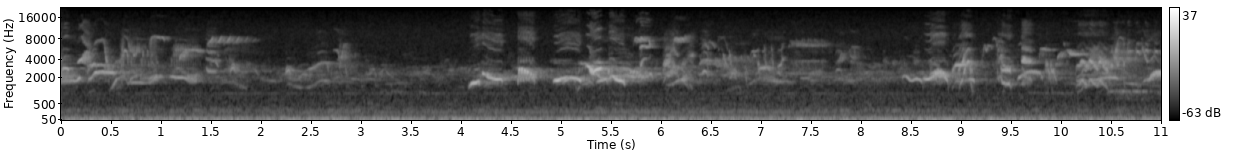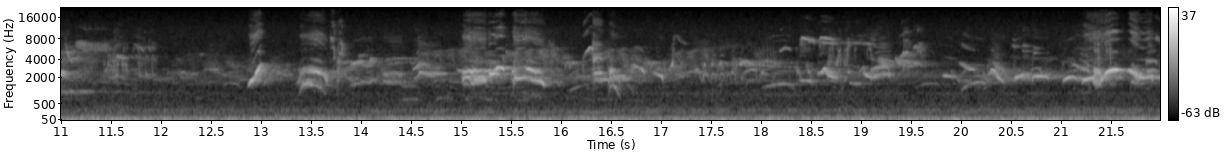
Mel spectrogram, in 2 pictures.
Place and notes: Unnamed Road, Malton, UK - blackbird song ... left ... right ... and centre ...
blackbird song ... left ... right ... and centre ... lavalier mics clipped to a bag ... placed in the crook of a tree ... bird call ... pheasant ...
10 April 2019, 05:43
